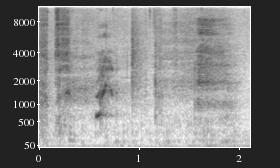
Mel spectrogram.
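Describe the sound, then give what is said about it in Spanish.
A dog whines in short, high-pitched squeaks mixed with quick, breathy panting, moderately quiet, with no one talking. “Me está llamando el perro.”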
